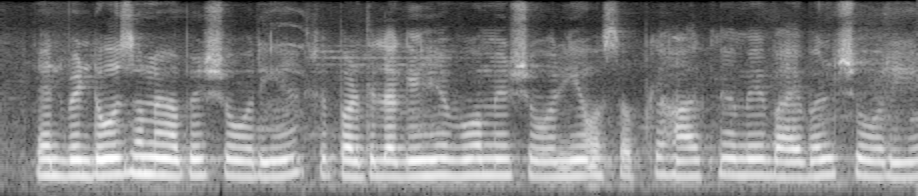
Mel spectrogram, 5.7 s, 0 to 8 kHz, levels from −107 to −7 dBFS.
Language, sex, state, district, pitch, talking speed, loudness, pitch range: Hindi, female, Jharkhand, Sahebganj, 210 Hz, 290 wpm, -16 LUFS, 205-215 Hz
